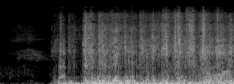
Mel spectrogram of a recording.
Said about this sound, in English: dipping his hand into the hat and shuffling bits of paper around. Oh boy, this is going to look like a fix.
